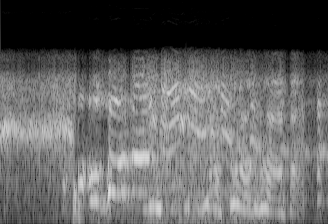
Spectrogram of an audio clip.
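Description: Aerosol can of whipped cream spraying with a short hiss for about half a second, then a small child laughing in wavering giggles.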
